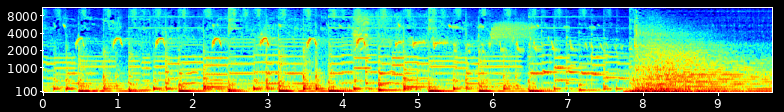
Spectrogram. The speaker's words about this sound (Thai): เฮ้ยรำคาญไอ้นกพวกนี้เหลือเกินเสียงดังจอกแจ๊กจอแจอยู่ได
